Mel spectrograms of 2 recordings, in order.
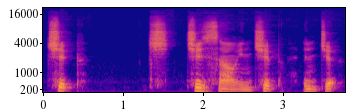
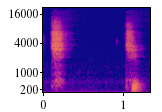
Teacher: we have a stop and then we have a fricative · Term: affricate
